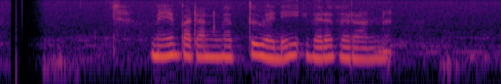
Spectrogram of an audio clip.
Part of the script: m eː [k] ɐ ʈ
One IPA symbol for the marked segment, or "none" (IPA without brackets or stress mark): p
